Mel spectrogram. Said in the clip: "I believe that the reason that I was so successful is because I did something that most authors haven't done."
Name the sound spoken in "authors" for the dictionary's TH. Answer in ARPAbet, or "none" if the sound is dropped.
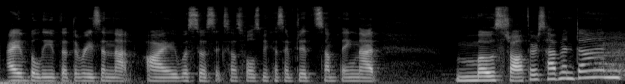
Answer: TH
